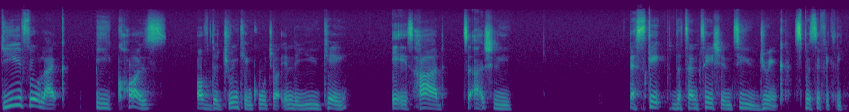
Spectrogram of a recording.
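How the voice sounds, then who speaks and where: A woman co-hosting a casual discussion, telling stories in an animated, slangy way. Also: low-pitched, slow. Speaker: podcast co-host.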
